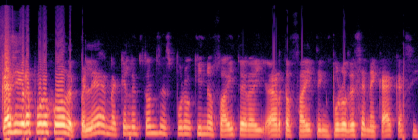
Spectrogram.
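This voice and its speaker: A man with a Mexican accent speaks in a dark, mellow tone at a high pitch. His intonation is lively. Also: moderate pace. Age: 20s. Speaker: podcast host and music show presenter. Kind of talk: casual chat.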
